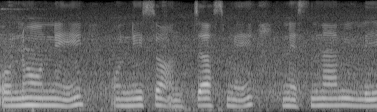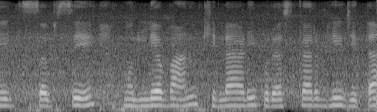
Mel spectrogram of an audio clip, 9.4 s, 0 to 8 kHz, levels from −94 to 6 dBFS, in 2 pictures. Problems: constant background noise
